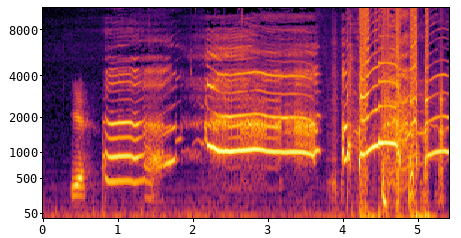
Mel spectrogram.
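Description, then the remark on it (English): A person lets out several loud, high-pitched screams, long sustained wails broken by short gaps, ending in a choppier, strained burst. “I'm screaming, I don't have my...”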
